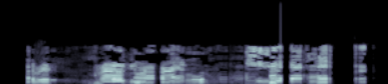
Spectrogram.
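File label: Incident Tac 3, Scanner audio recording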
